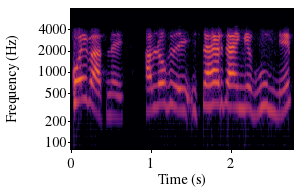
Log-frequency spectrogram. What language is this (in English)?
Hindi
